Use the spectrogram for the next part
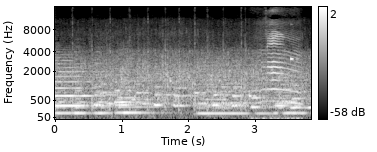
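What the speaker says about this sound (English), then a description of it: "The cat is glaring at the party with contempt in its eyes." A cat in Dragon Quest VII Reimagined lets out a meowing cry over a steady layered musical and ambient background, moderately loud and continuous.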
